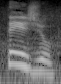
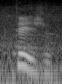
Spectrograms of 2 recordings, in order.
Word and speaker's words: Tejo: So how should we pronounce that again? – Tejo. – Tejo.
